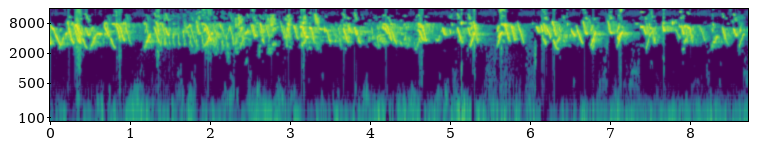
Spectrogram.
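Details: Saffron finch at a feeding spot producing a lively clatter of high, short, slurred chirps, bursts coming in quick succession.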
